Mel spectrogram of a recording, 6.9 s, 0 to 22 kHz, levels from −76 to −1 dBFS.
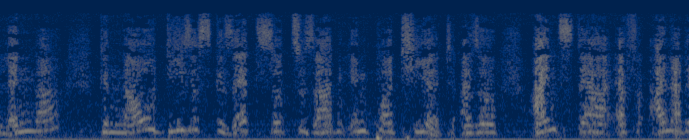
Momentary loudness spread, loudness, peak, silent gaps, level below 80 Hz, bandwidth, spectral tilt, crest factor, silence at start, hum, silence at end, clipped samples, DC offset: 8 LU; -39 LUFS; -18 dBFS; none; -58 dBFS; 15.5 kHz; -2 dB/octave; 24 dB; 0 s; none; 0 s; under 0.1%; 0.2%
